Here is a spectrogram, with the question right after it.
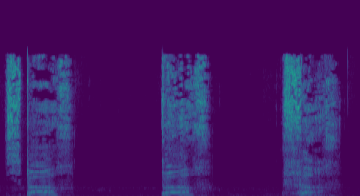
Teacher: Pour prononcer ce son, on ouvre davantage la bouche que pour le O fermé. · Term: le O ouvert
